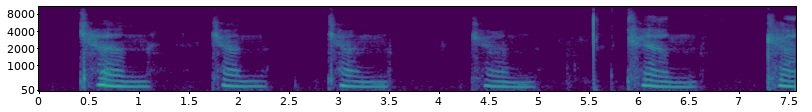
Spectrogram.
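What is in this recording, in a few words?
"can", spoken word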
